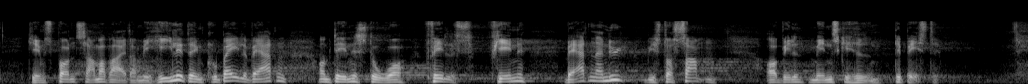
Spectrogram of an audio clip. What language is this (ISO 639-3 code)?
dan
